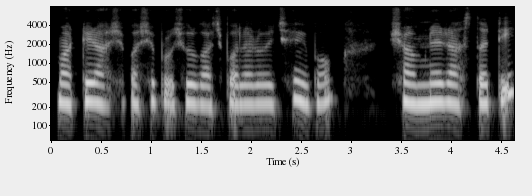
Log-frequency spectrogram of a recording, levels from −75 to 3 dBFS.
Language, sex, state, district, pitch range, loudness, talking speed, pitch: Bengali, female, West Bengal, Kolkata, 225-240 Hz, -19 LUFS, 115 wpm, 230 Hz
